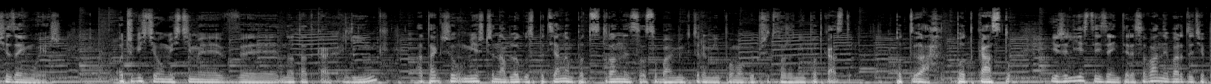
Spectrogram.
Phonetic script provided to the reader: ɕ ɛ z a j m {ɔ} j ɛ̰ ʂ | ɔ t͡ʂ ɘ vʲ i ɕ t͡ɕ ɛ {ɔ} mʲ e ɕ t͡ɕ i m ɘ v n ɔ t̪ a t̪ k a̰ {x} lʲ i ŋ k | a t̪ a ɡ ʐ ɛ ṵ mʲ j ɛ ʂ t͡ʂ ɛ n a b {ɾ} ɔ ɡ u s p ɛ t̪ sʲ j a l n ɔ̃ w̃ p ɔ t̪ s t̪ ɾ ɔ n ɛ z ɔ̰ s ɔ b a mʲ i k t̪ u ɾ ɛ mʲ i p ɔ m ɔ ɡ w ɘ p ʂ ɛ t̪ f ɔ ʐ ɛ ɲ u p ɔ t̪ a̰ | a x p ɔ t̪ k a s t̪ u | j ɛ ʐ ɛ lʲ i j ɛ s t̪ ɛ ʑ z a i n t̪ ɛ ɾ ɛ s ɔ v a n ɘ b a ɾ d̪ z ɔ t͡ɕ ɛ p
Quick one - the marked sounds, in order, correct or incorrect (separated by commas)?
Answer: incorrect, incorrect, correct, incorrect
